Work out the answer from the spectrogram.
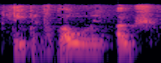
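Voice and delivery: usual speaking voice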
